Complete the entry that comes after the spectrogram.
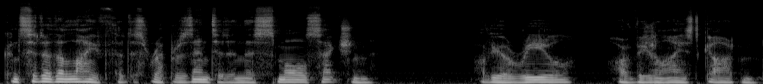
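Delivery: unhurried meditation guide, long pauses between phrases; calm, measured guiding voice, phrase endings gently falling away; guided meditation. Acted. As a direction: ease the listener into calm focus, leaving space after each phrase.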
